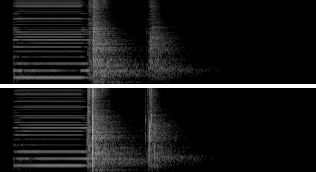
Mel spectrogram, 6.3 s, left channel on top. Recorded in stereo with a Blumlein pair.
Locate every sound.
0.3 s a buzzer: 20° left, 1.9 m
1.7 s crushing: 45° right, 0.7 m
